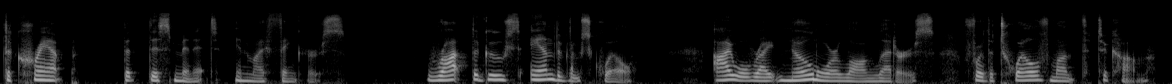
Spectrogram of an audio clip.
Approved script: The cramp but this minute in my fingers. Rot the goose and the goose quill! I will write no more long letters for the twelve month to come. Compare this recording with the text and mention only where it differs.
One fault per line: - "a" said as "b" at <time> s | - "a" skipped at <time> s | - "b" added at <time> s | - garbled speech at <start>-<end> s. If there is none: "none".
none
